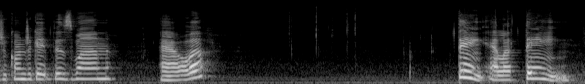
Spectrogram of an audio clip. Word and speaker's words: tem: Ela tem. Pronunciation, pay attention. We don't pronounce the M sound, right? At the end of words in Portuguese, we pronounce as the N.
